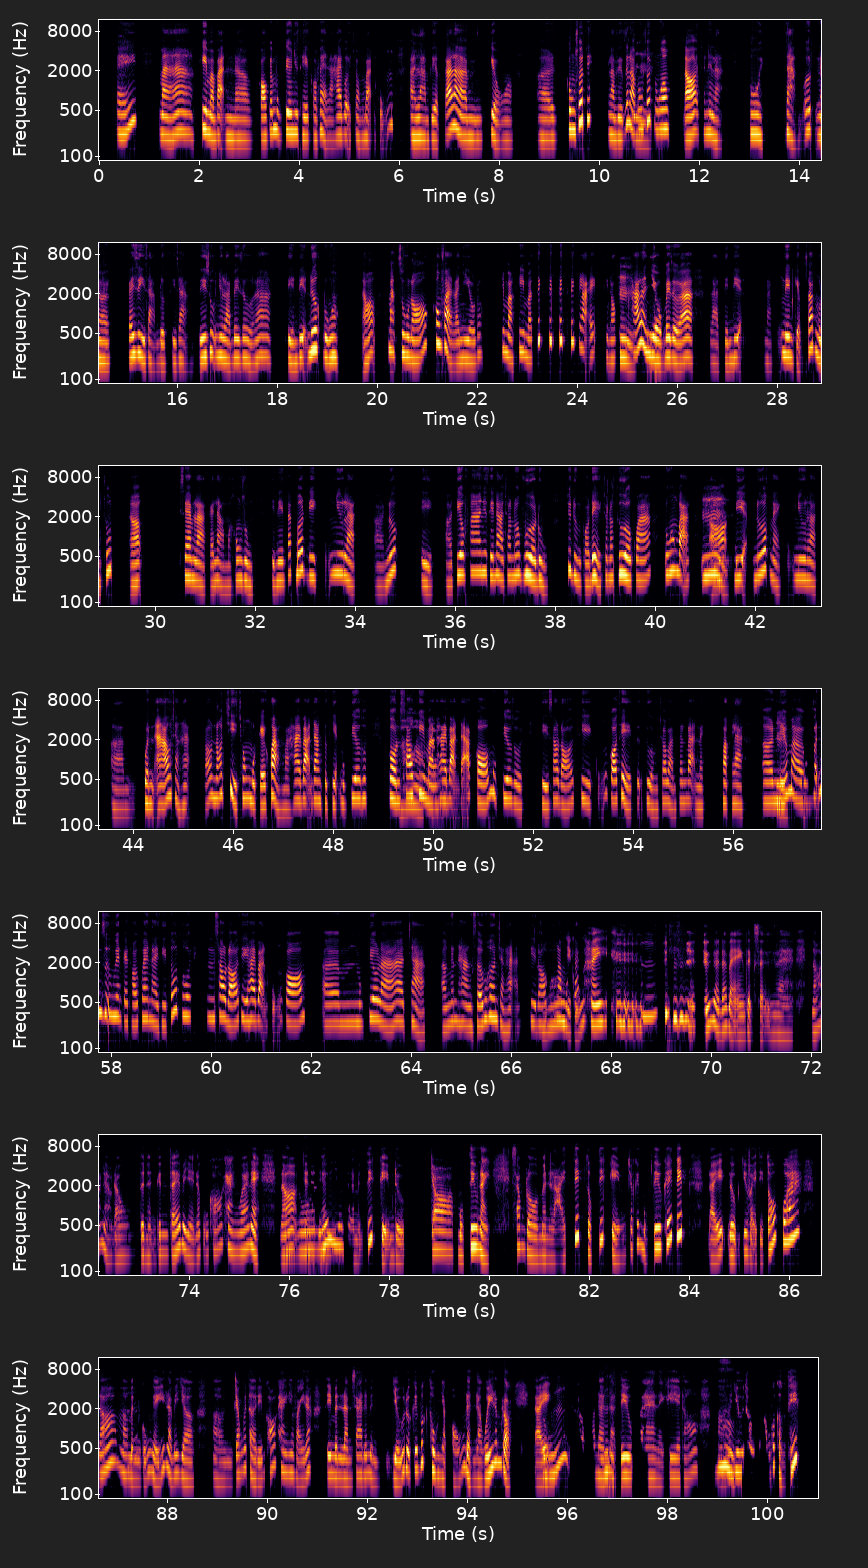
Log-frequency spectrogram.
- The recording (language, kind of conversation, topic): Vietnamese, advice, Làm sao để chia nhỏ mục tiêu cho dễ thực hiện?
- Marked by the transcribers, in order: other background noise; tapping; laugh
